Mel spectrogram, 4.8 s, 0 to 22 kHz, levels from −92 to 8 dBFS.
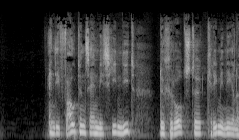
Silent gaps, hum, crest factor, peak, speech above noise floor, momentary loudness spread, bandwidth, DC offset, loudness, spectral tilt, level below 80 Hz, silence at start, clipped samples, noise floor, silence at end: none; none; 18 dB; -4 dBFS; 52 dB; 9 LU; 15 kHz; under 0.1%; -19 LUFS; -4 dB/octave; -52 dBFS; 0.95 s; under 0.1%; -72 dBFS; 0 s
